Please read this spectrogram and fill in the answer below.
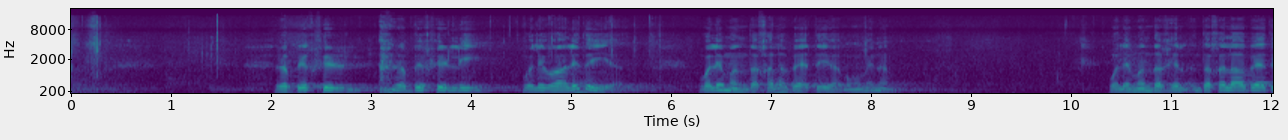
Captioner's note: Arabic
